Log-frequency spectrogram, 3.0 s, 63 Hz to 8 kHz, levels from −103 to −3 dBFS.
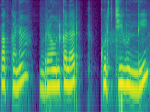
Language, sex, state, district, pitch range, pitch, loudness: Telugu, female, Telangana, Mahabubabad, 195-225 Hz, 215 Hz, -14 LUFS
